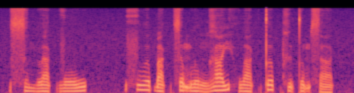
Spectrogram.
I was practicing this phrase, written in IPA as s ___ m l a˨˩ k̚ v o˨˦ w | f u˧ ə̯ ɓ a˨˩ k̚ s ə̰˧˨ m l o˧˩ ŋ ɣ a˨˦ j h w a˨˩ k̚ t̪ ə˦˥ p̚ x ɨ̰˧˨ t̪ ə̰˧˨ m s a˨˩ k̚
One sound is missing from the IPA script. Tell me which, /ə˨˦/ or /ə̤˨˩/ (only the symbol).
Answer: ə̤˨˩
